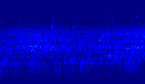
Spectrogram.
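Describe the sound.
Basketball dribbled on a pro game court, with faint repeated bounces almost buried under a steady, loud wash of crowd noise.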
